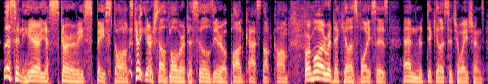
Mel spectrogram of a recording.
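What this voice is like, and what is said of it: Exaggerated pirate accent, Irish or English. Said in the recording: “my horrible, is it Irish or is it English pirate accent”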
